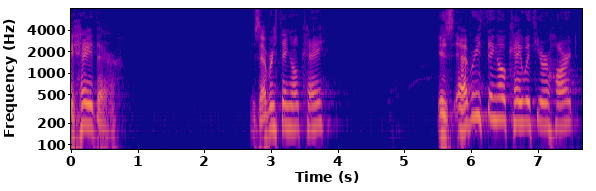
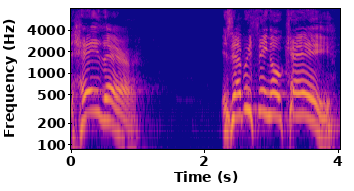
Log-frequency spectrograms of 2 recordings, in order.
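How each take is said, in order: First: Gentle Holy Spirit. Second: Calling from shore. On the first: Acted. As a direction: ask gently, as a caring inner voice. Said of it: "the Holy Spirit say". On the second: Retold or imitated. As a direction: hail them from a pier a hundred yards off. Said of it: "that man said".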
